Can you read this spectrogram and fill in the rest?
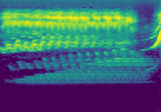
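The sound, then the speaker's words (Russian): A shimmering, warbling synthetic tone swirls steadily for about two seconds, then ends in a quick rising whoosh, like a magical portal opening. No voices are heard. “Не знаю, а только отсюда слышны были звуки – которые межсказочные порталы издают.”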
